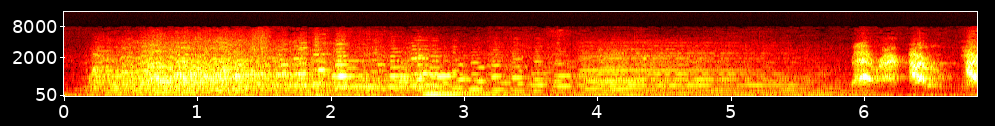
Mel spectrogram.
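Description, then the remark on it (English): Two dogs bark and play, with a stretch of whining, yipping noise followed by three or four quick, sharp barks at the end. No one speaks. “Bring in the mutt.”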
